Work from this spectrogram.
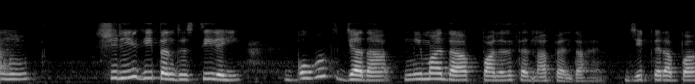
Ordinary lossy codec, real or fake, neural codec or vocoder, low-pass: none; fake; codec, 24 kHz, 0.9 kbps, WavTokenizer, small release; 7.2 kHz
